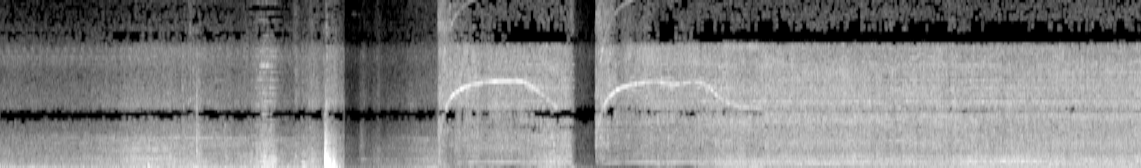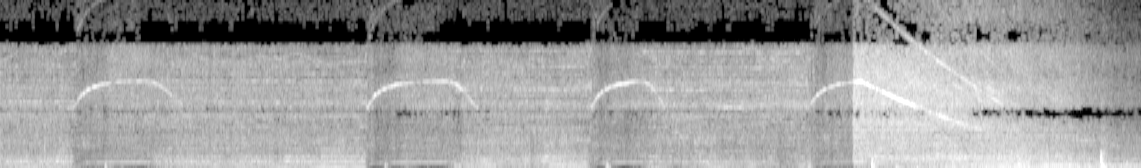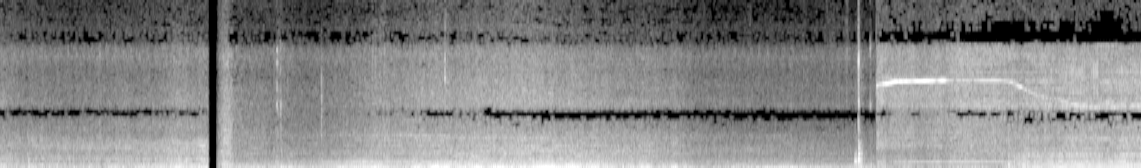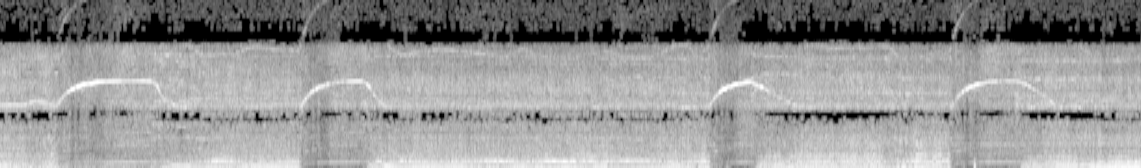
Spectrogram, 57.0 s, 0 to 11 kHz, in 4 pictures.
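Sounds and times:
angle grinder cutting steel: 5.4s - 28.8s, 39.4s - 57.0s.

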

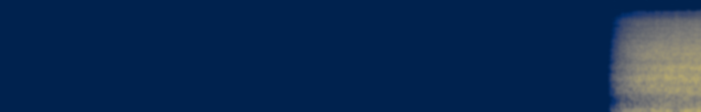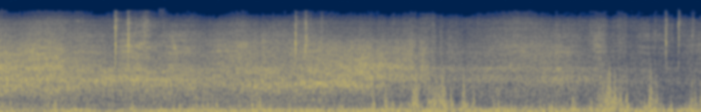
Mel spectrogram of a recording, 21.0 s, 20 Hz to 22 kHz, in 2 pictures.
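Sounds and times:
road and tyre noise: 9.2s - 21.0s
wind buffeting microphone: 9.2s - 21.0s
faint clicks: 12.2s - 12.6s.

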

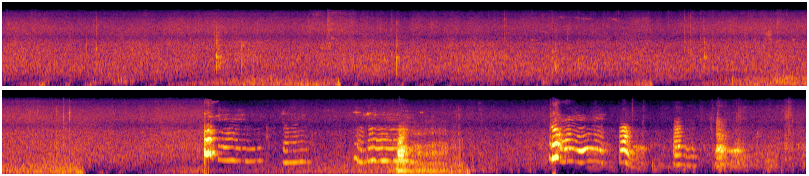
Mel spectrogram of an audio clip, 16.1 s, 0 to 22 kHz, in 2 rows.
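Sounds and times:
puppies yipping and whining: 10.1s - 12.7s.

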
